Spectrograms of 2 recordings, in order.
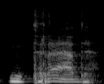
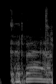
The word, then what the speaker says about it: träd: Träd. Träd. Träd. We have this a with two dots on top of them, and that goes ah.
